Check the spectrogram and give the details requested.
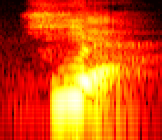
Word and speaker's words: hier: Jika ada urutan vokal seperti ini, IE, ya, maka I-nya harus dipanjangkan, ya. Dipanjangkan seperti ini. Hier, ya.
